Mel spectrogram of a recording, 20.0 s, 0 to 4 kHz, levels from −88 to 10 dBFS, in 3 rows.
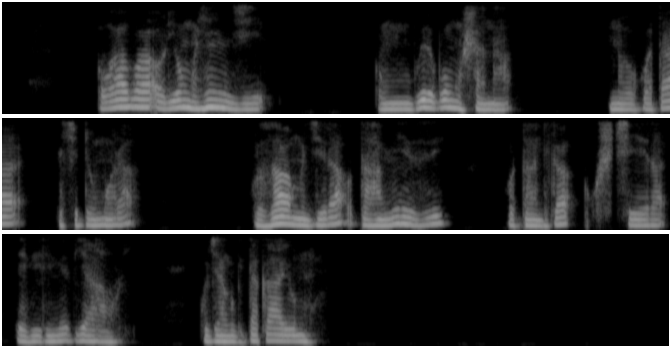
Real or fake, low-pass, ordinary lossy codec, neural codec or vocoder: fake; 3.6 kHz; none; vocoder, 24 kHz, 100 mel bands, Vocos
